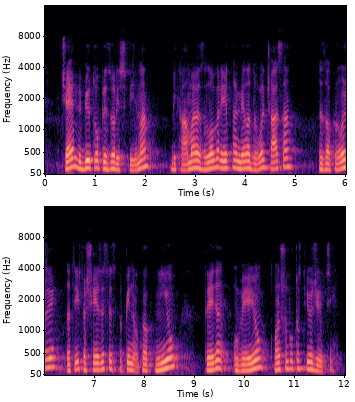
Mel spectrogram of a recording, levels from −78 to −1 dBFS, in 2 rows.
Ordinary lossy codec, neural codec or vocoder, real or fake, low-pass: Opus, 16 kbps; codec, 16 kHz, 2 kbps, FunCodec, trained on LibriTTS, 25 frames a second; fake; 7.2 kHz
